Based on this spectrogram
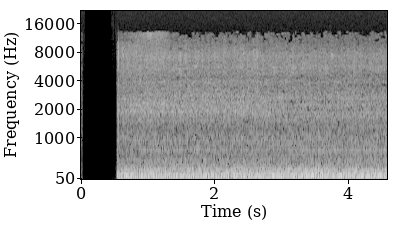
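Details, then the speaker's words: Panasonic top-loading pulsator washing machine that had been reported making a sizzling noise: after a silent start, a smooth low hum holds steady through the spin with no thumps, rattles or scraping; spin cycle now normal. "现在脱水也没问题了。"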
